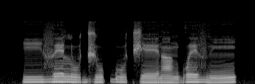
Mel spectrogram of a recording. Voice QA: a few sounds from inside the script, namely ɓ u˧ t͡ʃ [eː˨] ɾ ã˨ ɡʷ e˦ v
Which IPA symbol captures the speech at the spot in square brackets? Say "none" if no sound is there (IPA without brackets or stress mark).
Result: eː˨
